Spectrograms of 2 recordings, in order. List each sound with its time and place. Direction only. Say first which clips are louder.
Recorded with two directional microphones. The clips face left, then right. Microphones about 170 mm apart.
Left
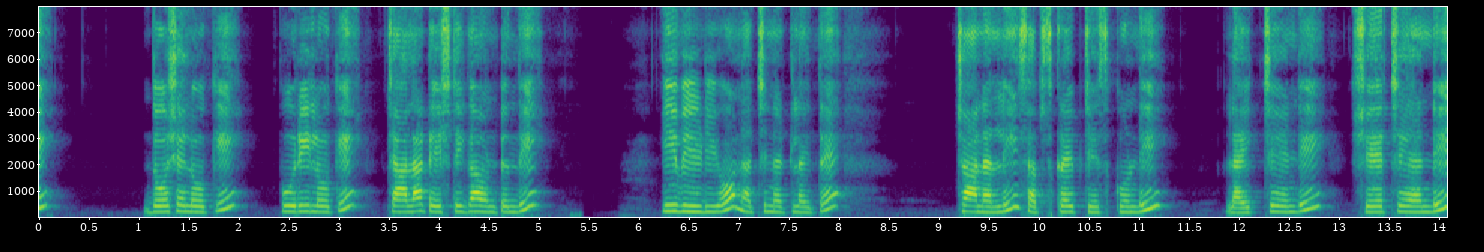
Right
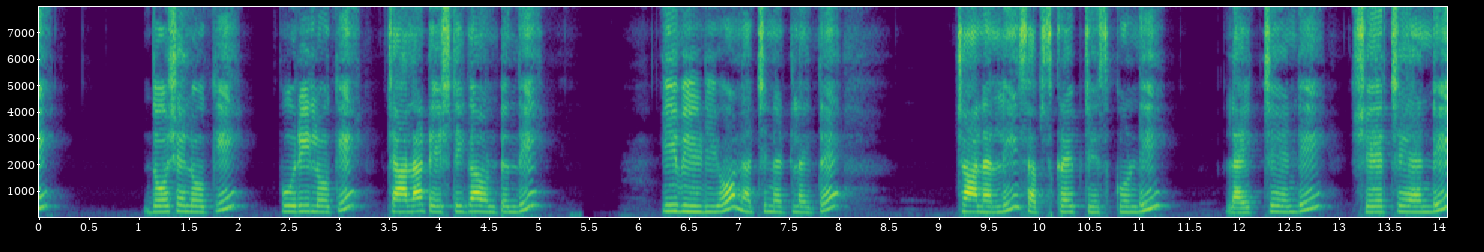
1.0 s speech: left 3 dB; 15° left (ahead or behind)
6.2 s speech: left 3 dB; 25° left (ahead or behind)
